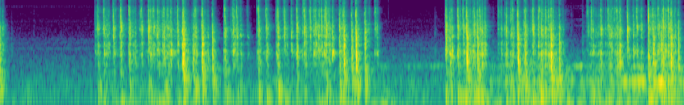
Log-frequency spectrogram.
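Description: Fingertips type quickly on a black plastic mechanical keyboard with backlit keys, producing steady, bright, clicky key taps. After a near-silent first second, the typing runs in dense bursts with short gaps, pauses briefly around five seconds, then resumes and continues to the end.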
